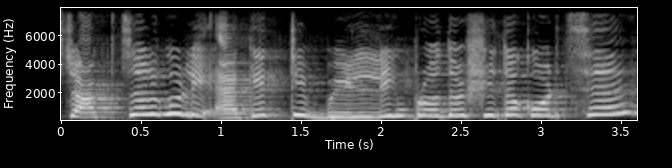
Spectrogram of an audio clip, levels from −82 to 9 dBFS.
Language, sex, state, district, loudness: Bengali, female, West Bengal, Cooch Behar, -14 LUFS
